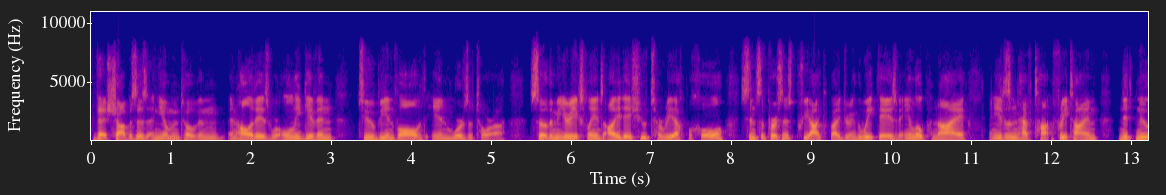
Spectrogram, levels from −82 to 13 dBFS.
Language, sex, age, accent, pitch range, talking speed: English, male, 30-49, American, 120-145 Hz, 175 wpm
